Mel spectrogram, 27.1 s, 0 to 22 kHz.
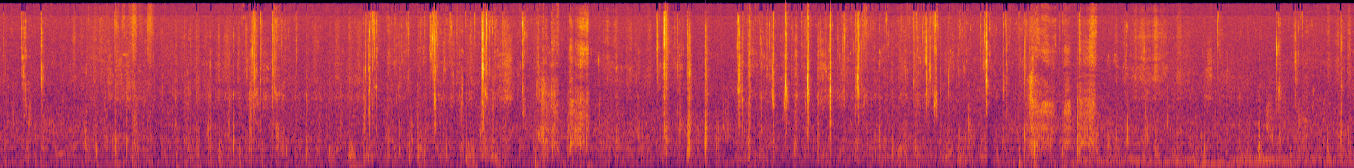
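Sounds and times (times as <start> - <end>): person chewing food: 0.0 - 27.0.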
